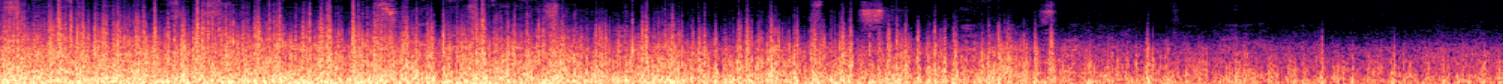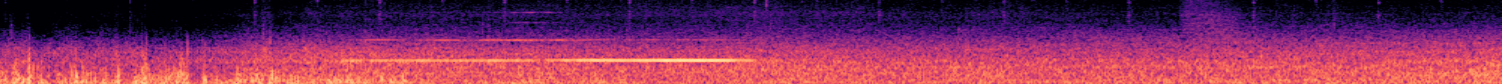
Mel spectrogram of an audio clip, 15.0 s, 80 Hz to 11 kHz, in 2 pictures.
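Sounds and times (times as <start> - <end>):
car road noise: 0.0 - 15.0
wind buffeting microphone: 0.0 - 15.0
steady high whine: 6.9 - 15.0.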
